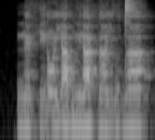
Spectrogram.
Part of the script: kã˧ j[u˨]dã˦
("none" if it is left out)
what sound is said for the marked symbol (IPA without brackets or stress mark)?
u˧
